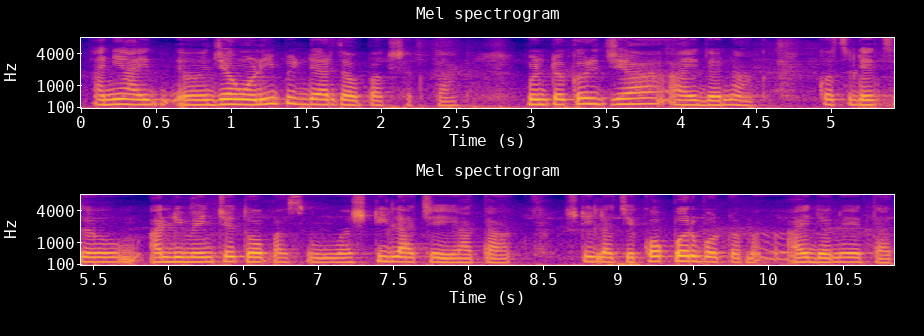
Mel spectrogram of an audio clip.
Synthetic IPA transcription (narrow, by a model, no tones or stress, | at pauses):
aniaj̪d͡ʑãʋəɳ̃ĩpiɽjaɾd͡zawpakɕəkt̪am̤əɳʈ̪əkəɾd͡ʑjaa̰jd̪ənãkː | əslet͡salimẽɳt͡ɕet̪ɔpasũːnʋasʈilat͡ɕeat̪asʈilat͡ɕekɔpəɾbɔʈəma̰jd̪ənəjɛt̪at̪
